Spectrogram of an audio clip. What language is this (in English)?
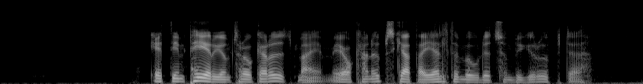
Swedish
